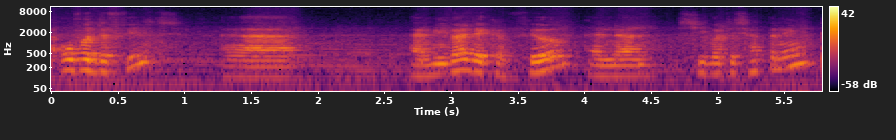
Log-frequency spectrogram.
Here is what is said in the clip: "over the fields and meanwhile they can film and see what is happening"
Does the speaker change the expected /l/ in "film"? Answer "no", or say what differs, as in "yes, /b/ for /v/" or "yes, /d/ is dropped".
no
